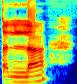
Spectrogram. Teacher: تلذی لام پر تشدید ہے، اس لیے اس کو دو بار پڑھیں گے. تا لام زور تل، لام زور لا، تلا.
